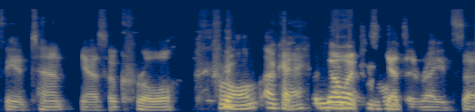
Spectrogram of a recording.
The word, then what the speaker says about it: Crowell: Crowell.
